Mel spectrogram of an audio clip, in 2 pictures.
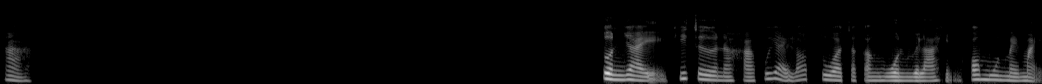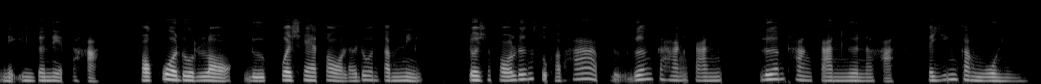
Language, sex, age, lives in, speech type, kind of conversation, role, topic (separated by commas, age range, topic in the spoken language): Thai, female, 25-29, Thailand, read, expert-assistant, asker, นักข่าวมีวิธีฝึกสังเกตข่าวจริงกับข่าวปลอมในชีวิตประจำวันยังไงบ้าง?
